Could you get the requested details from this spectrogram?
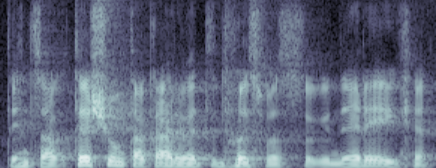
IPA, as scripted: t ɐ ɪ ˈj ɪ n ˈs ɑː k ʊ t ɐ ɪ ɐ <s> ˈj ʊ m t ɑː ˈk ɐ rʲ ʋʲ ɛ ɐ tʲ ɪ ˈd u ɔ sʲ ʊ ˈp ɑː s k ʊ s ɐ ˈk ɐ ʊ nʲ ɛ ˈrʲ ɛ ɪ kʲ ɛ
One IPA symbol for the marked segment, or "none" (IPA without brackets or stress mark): ʃ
